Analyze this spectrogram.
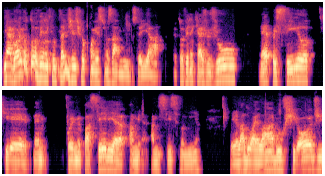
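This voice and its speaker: A man in a Minas Gerais caipira accent, with a dark, mellow tone, a medium pitch, ordinary pitch variation, and a moderate pace. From Brazil, Minas Gerais (Pedra Azul). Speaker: judge. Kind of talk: casual live stream chat. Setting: Instagram live.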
